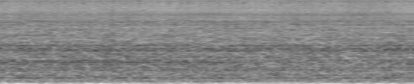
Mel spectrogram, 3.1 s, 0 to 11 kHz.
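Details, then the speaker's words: Manual lathe converted from three-phase to single-phase 240V via a VFD, taking a heavy cut on a big steel slug: steady, even cutting hiss with no chatter, knocking or bogging; normal cutting operation. "Now, we're into it. That's a healthy depth of cut right there. And it's not bogging at all."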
